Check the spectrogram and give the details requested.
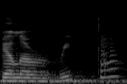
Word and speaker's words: Billerica: In 2016, she became the Director of Educational Services at Billerica? Billerica. The E is silent.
